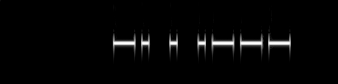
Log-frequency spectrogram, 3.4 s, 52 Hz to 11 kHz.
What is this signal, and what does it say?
Morse code, heard as a keyed tone, about 17 wpm, 700 Hz. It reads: NEJ
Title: USA Call Sign Postfixes - 3 Letters 17wpm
